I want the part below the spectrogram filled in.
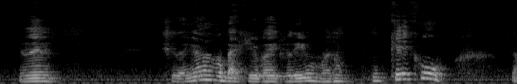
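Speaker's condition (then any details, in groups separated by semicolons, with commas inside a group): Brain injury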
